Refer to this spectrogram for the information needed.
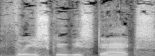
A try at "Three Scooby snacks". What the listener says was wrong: Snacks, not stacks. You said stacks.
